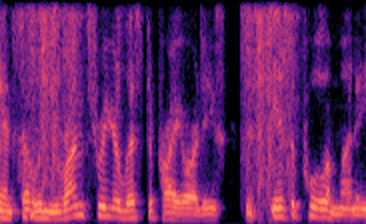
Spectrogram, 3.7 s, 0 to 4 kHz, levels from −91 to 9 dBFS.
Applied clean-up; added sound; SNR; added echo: none; Rattle; 14 dB; none.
